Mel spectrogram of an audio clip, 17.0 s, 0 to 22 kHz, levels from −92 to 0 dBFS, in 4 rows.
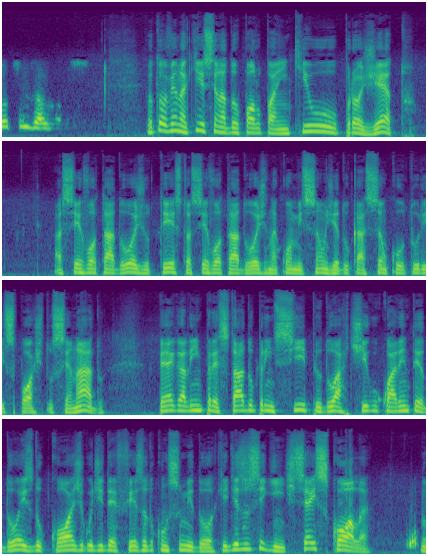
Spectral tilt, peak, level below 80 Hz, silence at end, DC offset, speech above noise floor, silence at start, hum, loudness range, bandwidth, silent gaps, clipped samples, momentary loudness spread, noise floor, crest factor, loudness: -5 dB/octave; 0 dBFS; -42 dBFS; 0 s; under 0.1%; 32 dB; 0 s; none; 2 LU; 16 kHz; none; under 0.1%; 5 LU; -49 dBFS; 16 dB; -17 LUFS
